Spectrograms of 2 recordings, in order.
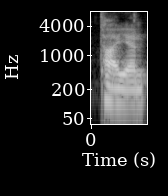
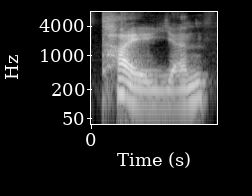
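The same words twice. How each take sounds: First: It is said with an English pronunciation. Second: It is said with Chinese tones. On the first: "In English"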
